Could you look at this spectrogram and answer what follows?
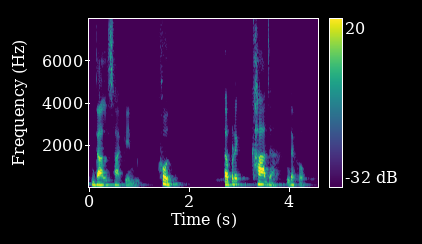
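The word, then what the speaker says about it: خواجہ: এখানে আমাদের মন চায় যে আমরা এটা বলি খাওয়া যা, কিন্তু না, আমাদের মন চাইলেই হবে না। উর্দু ভাষার যে উচ্চারণ সহিভাবে করতে হলে আমাদেরকে এটাকে খাজাই বলতে হবে।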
